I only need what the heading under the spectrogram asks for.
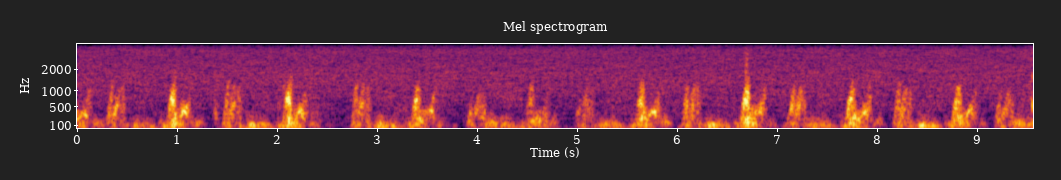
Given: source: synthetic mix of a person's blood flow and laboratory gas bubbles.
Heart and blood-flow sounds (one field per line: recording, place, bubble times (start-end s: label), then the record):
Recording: Doppler ultrasound of blood flow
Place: precordium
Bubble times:
9.54-9.56 s: bubbles
From the record:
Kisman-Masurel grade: 111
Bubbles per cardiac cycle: 1 to 2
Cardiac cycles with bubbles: 1 to 10%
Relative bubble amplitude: barely perceptible (0.100 to 0.250)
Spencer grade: 1 (occasional bubble signal discernible with the cardiac motion signal, with majority of cardiac periods free of bubbles)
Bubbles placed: only in the low amplitude regions of the cardiac cycle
